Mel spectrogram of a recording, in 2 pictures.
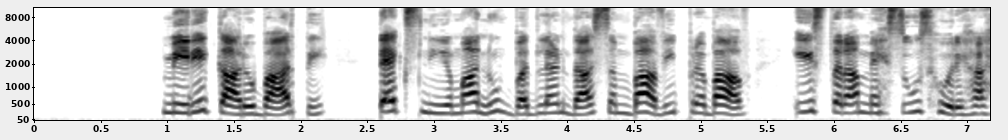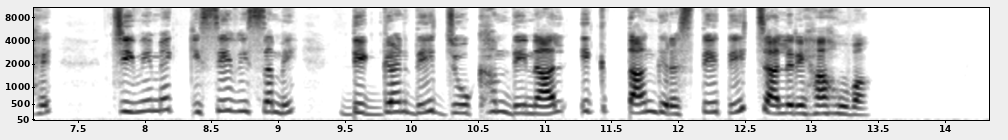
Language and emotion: Punjabi, fearful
